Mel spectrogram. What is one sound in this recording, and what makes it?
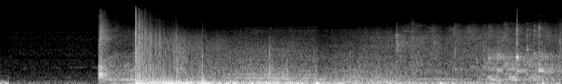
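A loud explosion booms nearby and rumbles away.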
